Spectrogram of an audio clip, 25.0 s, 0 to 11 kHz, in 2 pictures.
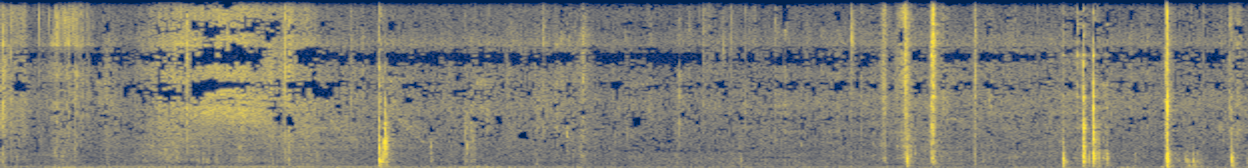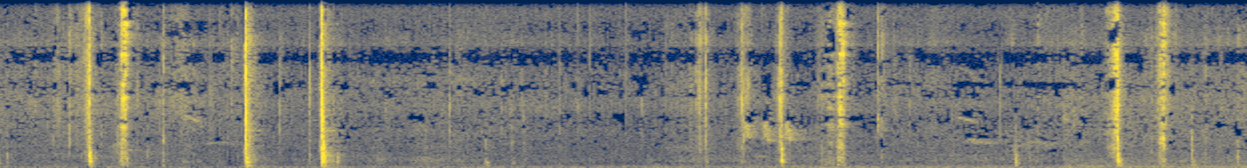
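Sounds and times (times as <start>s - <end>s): cleaver chopping on wooden board: 14.9s - 16.0s.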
